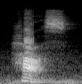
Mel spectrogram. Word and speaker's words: has: Pero cuando decimos he, she o it, no se dice have, sino has. No has, con J no. Sino como, como cuando nosotros pronunciamos una H muda.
